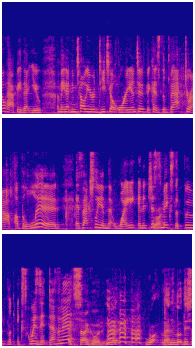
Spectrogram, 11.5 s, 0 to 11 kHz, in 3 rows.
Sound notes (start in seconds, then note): 9.8 laughter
